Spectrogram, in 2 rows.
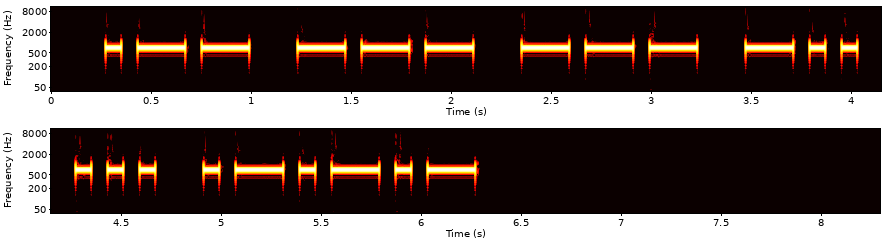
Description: Morse code, heard as a keyed tone, about 16 wpm, 700 Hz. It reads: WOODS.
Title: Sentences from Top 1000 Words - Review Part 2 - 15wpm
